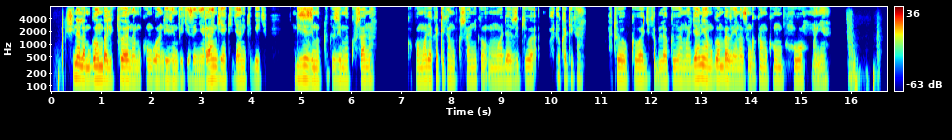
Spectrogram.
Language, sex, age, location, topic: Swahili, female, 36-49, Nakuru, agriculture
